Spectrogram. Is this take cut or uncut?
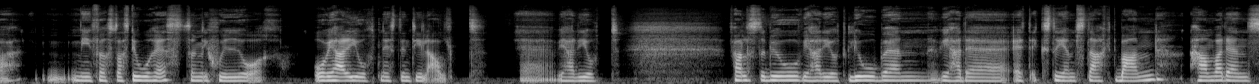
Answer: cut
